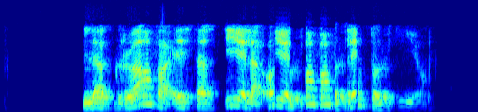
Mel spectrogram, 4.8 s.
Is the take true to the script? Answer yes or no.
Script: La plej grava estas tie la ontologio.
no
